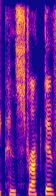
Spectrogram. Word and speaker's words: constructive: I want this to be constructive feedback, not just criticism. Again, that's really constructive feedback. Thank you. One more time, notice the stress on the second syllable.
